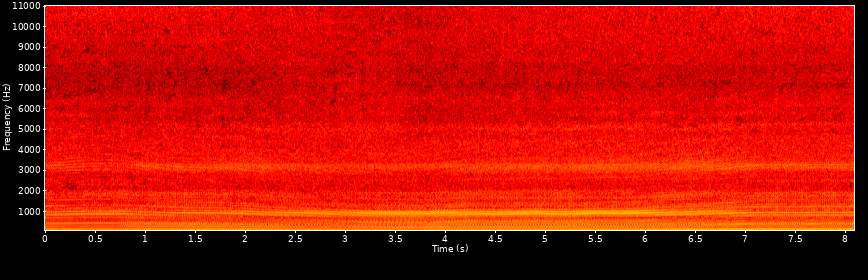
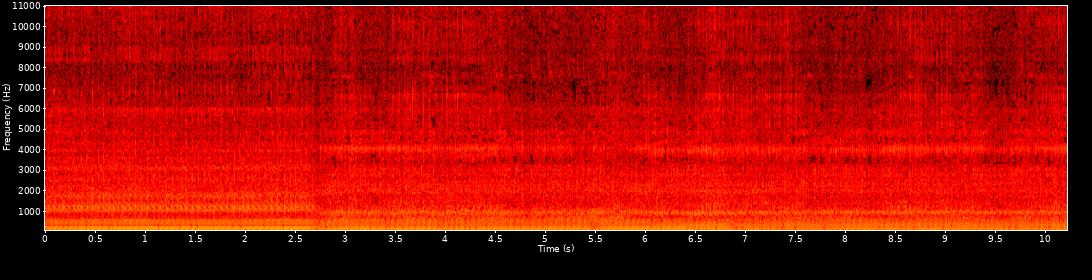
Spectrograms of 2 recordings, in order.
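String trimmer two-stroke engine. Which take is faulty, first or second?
second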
